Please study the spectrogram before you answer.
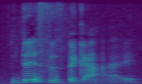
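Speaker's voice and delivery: usual speaking voice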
